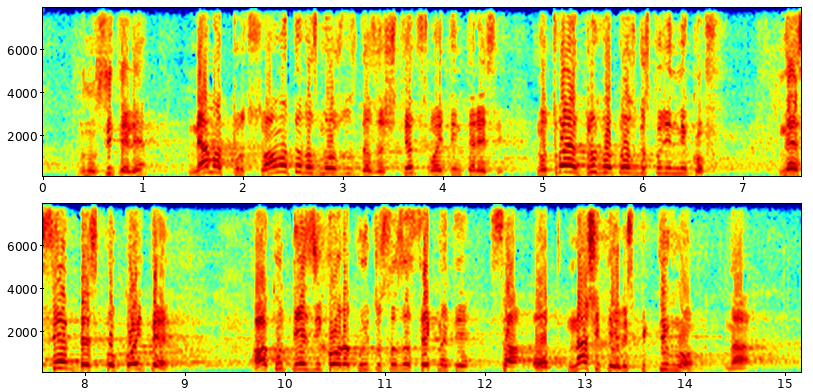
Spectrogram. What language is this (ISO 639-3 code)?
bul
